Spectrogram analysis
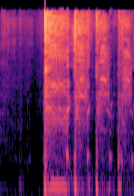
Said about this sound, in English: God, my cough won't go away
